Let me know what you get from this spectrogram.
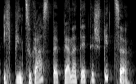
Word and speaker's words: Bernadette: Bernadette ist ein französischer Name. – Ja. – Und daher wird der letzte Buchstabe des E nicht ausgesprochen.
